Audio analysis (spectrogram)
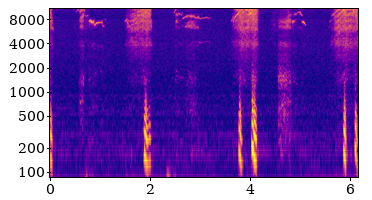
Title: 고양이 코고는 소리 / Snoring Cat Sound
